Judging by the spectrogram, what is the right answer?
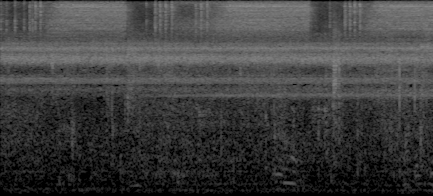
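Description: Insect chorus of crickets: several steady trills at different high pitches, with a still higher buzzing call that comes in short bursts every couple of seconds.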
